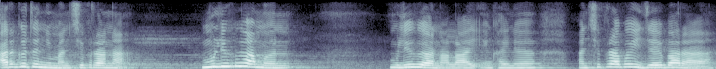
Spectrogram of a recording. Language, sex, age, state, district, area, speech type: Bodo, female, 45-60, Assam, Baksa, rural, spontaneous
